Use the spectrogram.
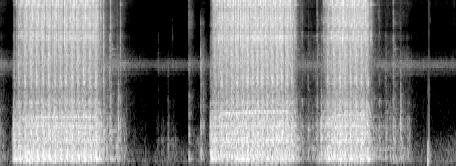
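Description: A sewing machine stitches along the long side of a fabric tote bag in three loud, rapid, steady bursts of motor whir and needle clatter, separated by short quiet pauses with small handling clicks.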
